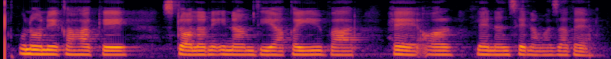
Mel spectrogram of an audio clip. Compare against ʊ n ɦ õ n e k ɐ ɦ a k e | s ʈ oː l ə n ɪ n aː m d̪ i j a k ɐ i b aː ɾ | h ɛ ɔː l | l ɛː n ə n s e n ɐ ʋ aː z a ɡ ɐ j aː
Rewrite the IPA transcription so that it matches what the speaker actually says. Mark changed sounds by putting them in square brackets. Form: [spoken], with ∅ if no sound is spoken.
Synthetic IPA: ʊ n ɦ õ n e k ɐ ɦ a k e | s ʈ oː l ə n ɪ n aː m d̪ i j a k ɐ i b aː ɾ | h ɛ ɔː [ɾ] | l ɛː n ə n s e n ɐ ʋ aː z a ɡ ɐ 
